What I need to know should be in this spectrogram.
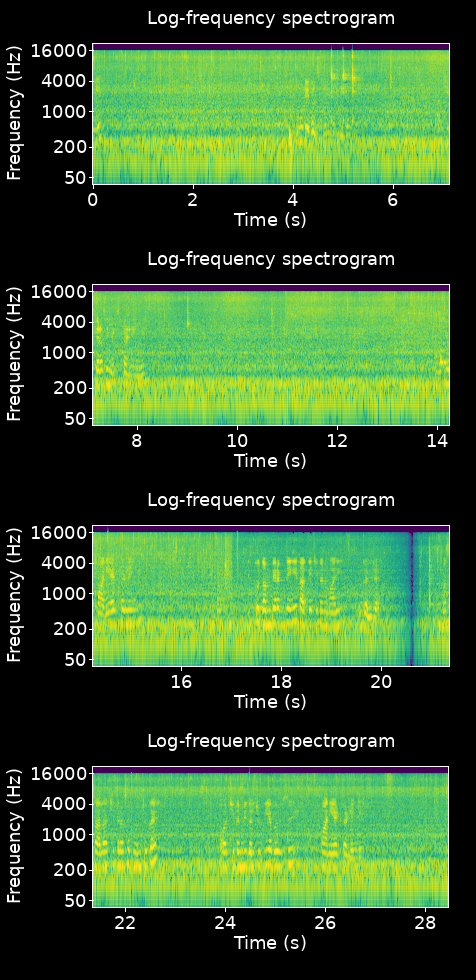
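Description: Sauce sizzles and bubbles in a pan.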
